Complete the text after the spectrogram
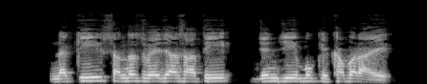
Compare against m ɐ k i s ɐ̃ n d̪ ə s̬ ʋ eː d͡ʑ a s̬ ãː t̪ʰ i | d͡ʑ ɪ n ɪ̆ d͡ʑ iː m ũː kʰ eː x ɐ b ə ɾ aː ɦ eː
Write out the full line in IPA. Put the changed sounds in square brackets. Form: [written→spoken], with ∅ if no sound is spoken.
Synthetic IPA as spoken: [m→n] ɐ k i s ɐ̃ n d̪ ə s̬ ʋ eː d͡ʑ a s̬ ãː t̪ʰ i | d͡ʑ ɪ n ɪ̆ d͡ʑ iː m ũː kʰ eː x ɐ b ə ɾ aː ɦ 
